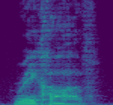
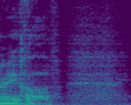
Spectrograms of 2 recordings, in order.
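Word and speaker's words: רכב: way, Jonadab, son of Rechab. Or how would you say it? in Hebrew, I'll show you the Hebrew here. It's Yonadav ben Rechav. That's how you say it in Hebrew, Yonadav ben Rechav.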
